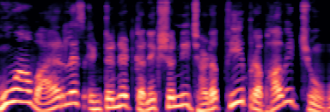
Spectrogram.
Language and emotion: Gujarati, surprised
